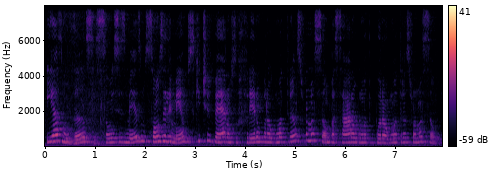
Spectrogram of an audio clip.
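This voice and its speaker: A woman's voice: on the high side, brisk, hardly any pauses, warm tone, reverberant, a little hiss or hum. A woman from Brazil teaching a recorded class for children, greeting them in a friendly, reassuring way and reviewing the material. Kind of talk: recorded remote class introduction.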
